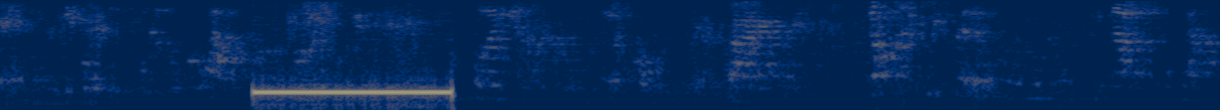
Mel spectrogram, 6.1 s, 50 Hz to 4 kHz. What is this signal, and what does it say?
Ringback tone (Europe, 425 Hz), with speech.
